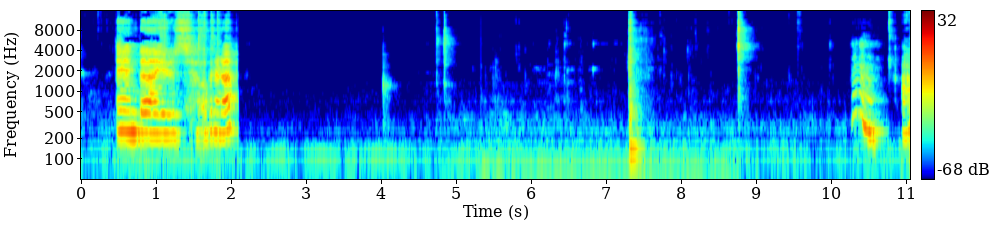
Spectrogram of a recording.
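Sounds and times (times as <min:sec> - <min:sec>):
wet mouth clicks: 0:08.7 - 0:09.0.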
